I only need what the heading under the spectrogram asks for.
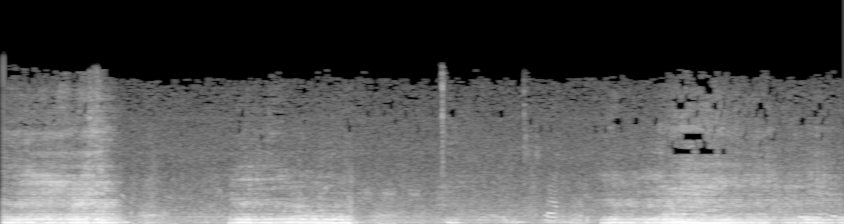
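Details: Wild mature white rhinoceros bull during mate guarding, with a female in oestrus followed by the dominant bull and a non-territorial bull seeking her attention; loud, deep, harmonic moaning calls in three bursts of about one to two and a half seconds, separated by quieter gaps.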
